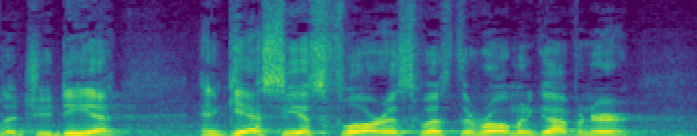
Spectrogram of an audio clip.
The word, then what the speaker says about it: Gessius: I think it's Gessius. I think it's a hard G.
